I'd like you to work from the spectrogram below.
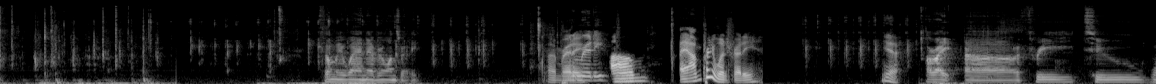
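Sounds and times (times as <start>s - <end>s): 
several computer keyboards being typed on at once: 0.0s - 6.0s, 8.0s - 9.9s
speech: 3.2s - 4.3s, 5.5s - 7.7s, 8.8s - 11.5s.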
